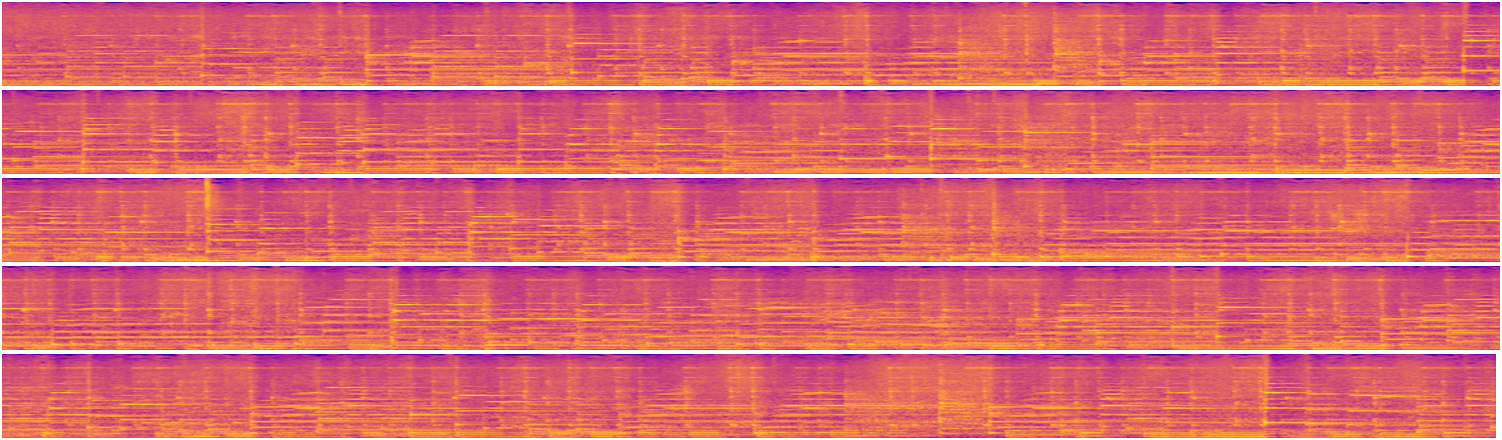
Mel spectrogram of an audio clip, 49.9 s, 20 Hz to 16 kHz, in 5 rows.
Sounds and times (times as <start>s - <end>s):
Independent music: 0.0s - 49.9s.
